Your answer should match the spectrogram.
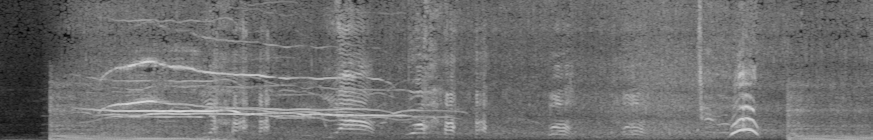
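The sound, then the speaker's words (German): Small waves wash onto a beach in a steady, rushing hiss, while the high-pitched voices of children shriek and call as they run into the water, and a low hum sits underneath at the start and end. “… stürzt sich, ohne zu zögern, in die kleinen tänzelnden Wellen.”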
